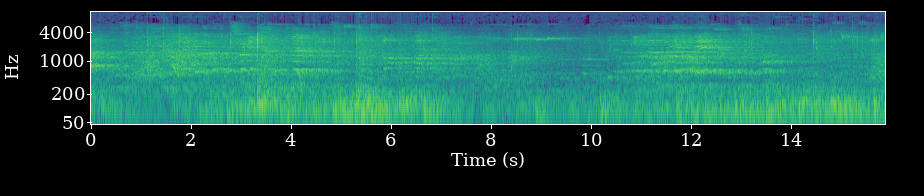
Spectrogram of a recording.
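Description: Sneakers squeak on a hard floor in an echoing hall.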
